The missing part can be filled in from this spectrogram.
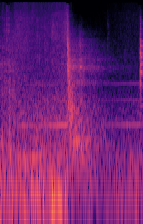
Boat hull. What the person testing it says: elle a l'air affaiblie ici. Ouais, ça sonne plus mat. Différemment.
